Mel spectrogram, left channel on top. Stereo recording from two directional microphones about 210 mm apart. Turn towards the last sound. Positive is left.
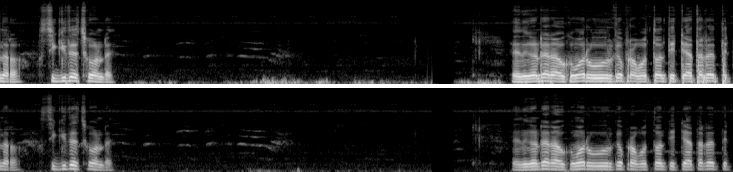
turn(degrees=50)  # may be behind; listen again after turning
